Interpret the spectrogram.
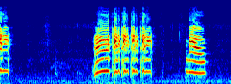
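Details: Talking parrot, heard indoors: short harsh nasal utterances with many stacked harmonics, a brief note, then a burst of four quick choppy syllables, and a final drawn-out squawky phrase, separated by silence.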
